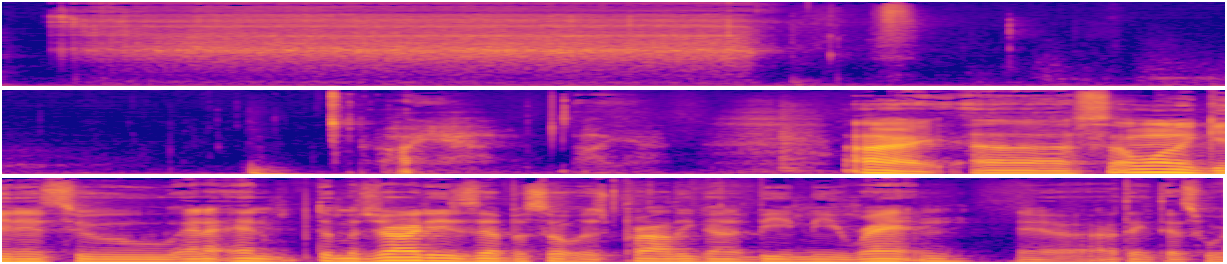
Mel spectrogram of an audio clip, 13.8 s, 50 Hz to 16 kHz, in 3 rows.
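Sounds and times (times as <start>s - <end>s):
quiet breaths: 6.0s - 7.8s
breathy inhale from a vape: 7.2s - 7.7s
speech: 7.8s - 13.7s.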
